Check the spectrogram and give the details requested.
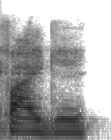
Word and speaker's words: Feige: How do you pronounce his last name? Feige.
